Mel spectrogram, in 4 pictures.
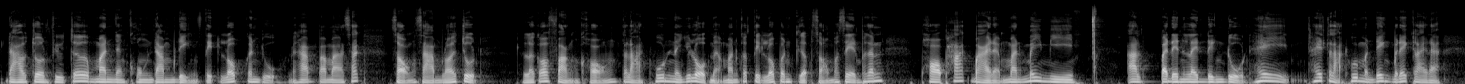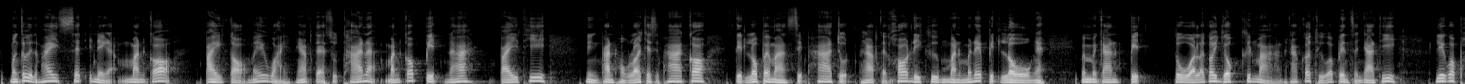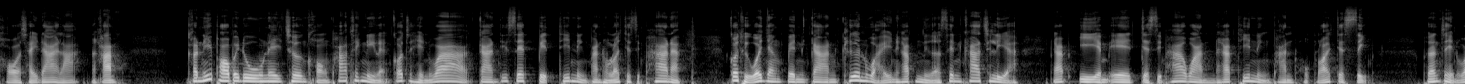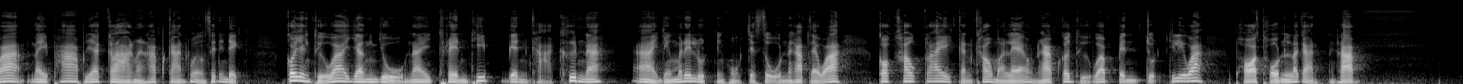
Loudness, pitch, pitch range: -19 LUFS, 110 Hz, 95-135 Hz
